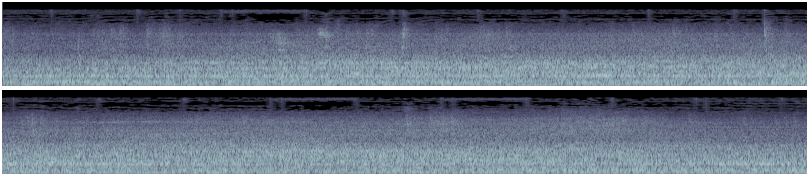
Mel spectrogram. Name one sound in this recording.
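Tyres roll on the road with a steady rush.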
